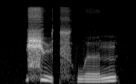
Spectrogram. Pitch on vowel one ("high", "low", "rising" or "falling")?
falling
